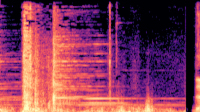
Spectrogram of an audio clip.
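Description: A few sharp cracks, the loudest about a quarter second in, then a metallic clang that rings on in several steady tones for about a second and cuts off abruptly near the end.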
